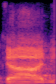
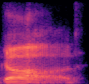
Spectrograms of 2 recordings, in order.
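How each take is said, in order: First: Said in the usual way. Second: God stretched into two syllables, Southern style. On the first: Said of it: "when you say one syllable words". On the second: Shown as a demonstration. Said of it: "make it two syllables like God".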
